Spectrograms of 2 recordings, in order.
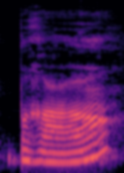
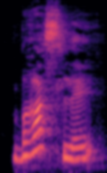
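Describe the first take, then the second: First: Syllable by syllable. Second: Said in the usual way. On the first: Shown as a demonstration. Teacher sounding out a word for children, براسلي broken in three. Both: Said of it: "تخوا سيلاب".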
